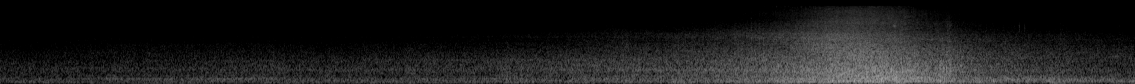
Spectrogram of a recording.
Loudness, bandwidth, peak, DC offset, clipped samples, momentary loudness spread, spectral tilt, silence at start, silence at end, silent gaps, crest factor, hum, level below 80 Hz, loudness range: -34 LUFS; 16.5 kHz; -14 dBFS; under 0.1%; under 0.1%; 24 LU; -4.5 dB/octave; 0 s; 0 s; none; 24 dB; none; -58 dBFS; 20 LU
